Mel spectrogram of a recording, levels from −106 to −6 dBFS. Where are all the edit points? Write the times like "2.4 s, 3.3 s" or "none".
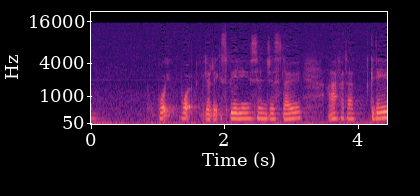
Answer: none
